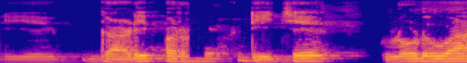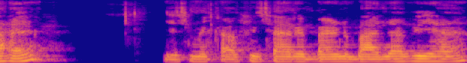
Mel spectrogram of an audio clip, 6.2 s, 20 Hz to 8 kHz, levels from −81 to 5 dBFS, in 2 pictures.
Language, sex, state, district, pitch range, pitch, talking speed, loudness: Hindi, male, Uttar Pradesh, Ghazipur, 110-125 Hz, 115 Hz, 135 wpm, -17 LUFS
